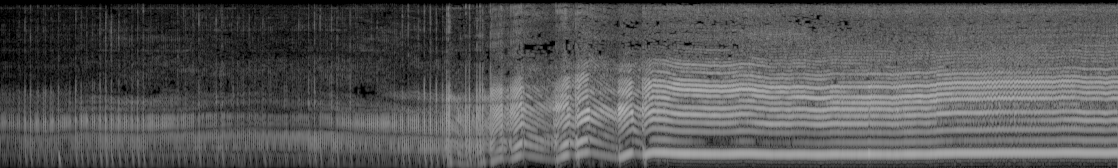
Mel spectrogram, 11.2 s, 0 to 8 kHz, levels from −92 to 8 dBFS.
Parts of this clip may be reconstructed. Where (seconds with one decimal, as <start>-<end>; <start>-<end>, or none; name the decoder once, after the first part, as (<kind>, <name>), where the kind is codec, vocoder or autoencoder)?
none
